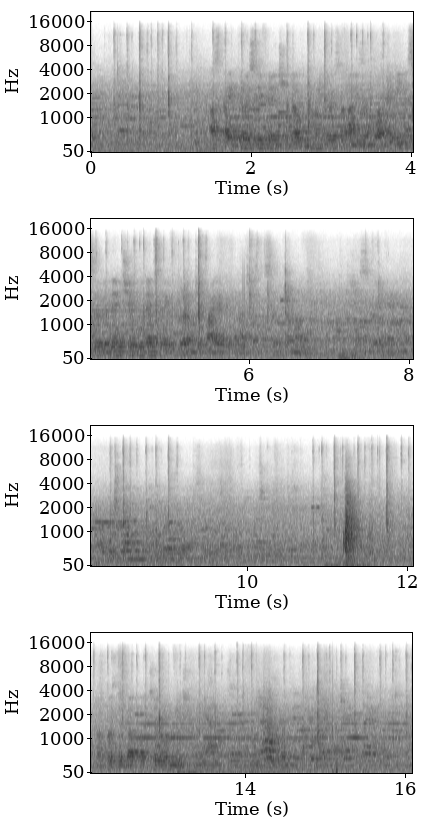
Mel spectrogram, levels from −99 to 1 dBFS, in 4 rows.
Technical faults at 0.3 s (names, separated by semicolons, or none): none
